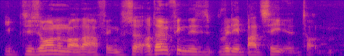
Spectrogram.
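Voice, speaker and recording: Fast-talking sweary young man. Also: mid-range voice, a little mellow. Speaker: podcast co-host. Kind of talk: casual chat.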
